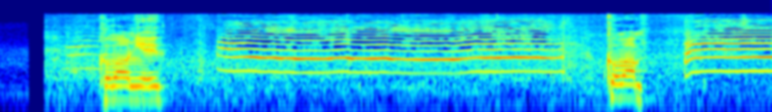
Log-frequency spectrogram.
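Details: Pet cat giving one long, steady, even-pitched meow of over three seconds, framed by short downward-sweeping chirps and a second sustained meow at the end.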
